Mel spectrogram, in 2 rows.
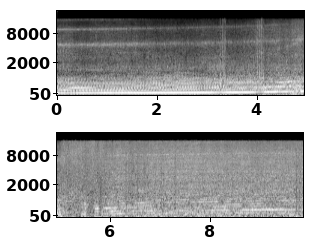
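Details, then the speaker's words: LS turbo-swapped Ford Ranger with a 10 lb wastegate spring on a dyno pull: a strong exhaust drone under load for about five seconds, then ragged sputtering as it cuts out. Fueling is suspected wrong; the cause is unconfirmed. "you can hear it cutting out the fueling is not right something's not right"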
